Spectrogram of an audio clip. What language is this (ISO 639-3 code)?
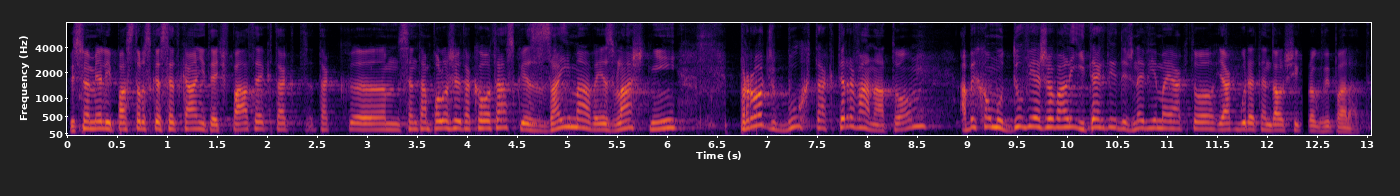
ces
